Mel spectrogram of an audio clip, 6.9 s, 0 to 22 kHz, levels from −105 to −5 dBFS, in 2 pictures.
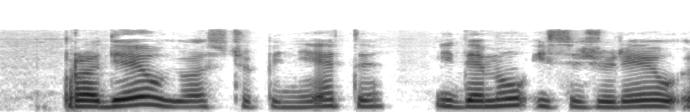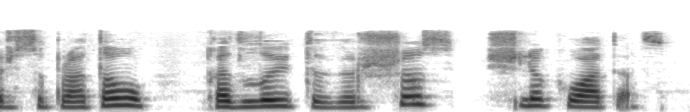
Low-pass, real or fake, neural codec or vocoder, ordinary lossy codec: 7.2 kHz; fake; codec, 16 kHz, 8 kbps, FreqCodec, larger model; MP3, 64 kbps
